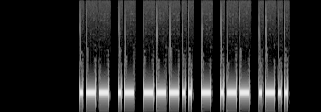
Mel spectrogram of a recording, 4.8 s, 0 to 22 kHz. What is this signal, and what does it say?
Morse code, heard as a keyed tone, about 25 wpm, 700 Hz. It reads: WA8TWL
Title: USA Call Signs - 6 Characters - Repeated 3x - 25wpm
